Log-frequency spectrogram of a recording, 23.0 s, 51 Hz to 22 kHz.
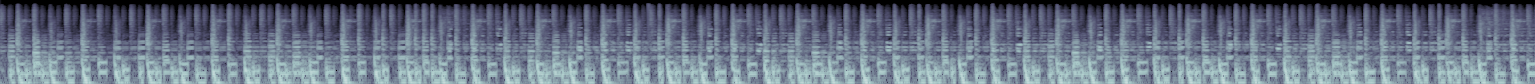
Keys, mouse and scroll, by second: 0.7 shift+click, 2.7-3.3 shift+scroll up 2, 3.4 middle click, 4.1 click, 5.1 click, 5.6-5.9 scroll down 1, 6.1 middle click, 7.3 scroll down 1, 7.7 middle click, 8.3 a, 8.5 b, 8.7-9.3 drag, 10.1 g, 11.3 click, 11.9 shift+middle click, 12.6 shift+scroll up 1, 13.2-13.9 shift+middle drag, 15.6 shift+a, 16.5 shift+click, 17.0 shift+click, 17.5-18.1 shift+scroll up 2, 18.3 shift+middle click, 19.1-20.2 shift+middle drag, 20.5 shift+click, 22.3 shift+scroll down 1, 22.9-23.0 shift+middle drag.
